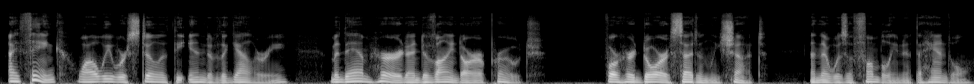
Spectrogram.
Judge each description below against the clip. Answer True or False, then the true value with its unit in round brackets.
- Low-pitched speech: True (100 Hz)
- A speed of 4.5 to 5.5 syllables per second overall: True (5.4 syllables/s)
